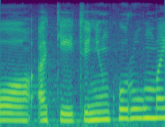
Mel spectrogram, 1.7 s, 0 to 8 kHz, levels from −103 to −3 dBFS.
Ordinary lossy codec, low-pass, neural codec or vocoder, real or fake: Opus, 64 kbps; 7.2 kHz; none; real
